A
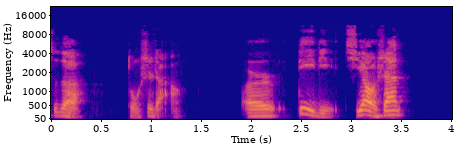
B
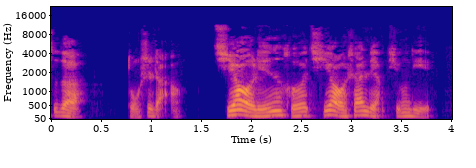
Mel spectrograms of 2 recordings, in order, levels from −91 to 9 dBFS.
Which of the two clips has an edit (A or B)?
B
